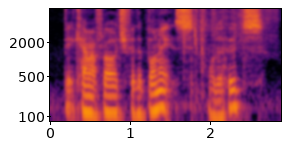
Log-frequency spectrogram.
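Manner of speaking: ordinary talk, nothing marked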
